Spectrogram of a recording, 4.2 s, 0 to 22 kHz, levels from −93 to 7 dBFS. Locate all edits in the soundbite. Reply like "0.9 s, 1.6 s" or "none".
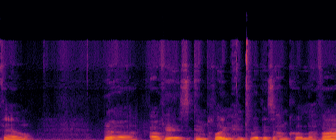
1.9 s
